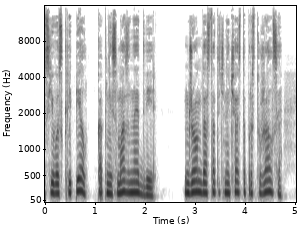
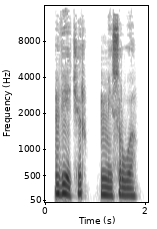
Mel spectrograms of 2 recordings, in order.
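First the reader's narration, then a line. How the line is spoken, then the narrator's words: Cold, emphatic. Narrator (Russian): подчеркнул холодно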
